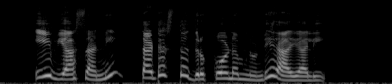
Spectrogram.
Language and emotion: Telugu, neutral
